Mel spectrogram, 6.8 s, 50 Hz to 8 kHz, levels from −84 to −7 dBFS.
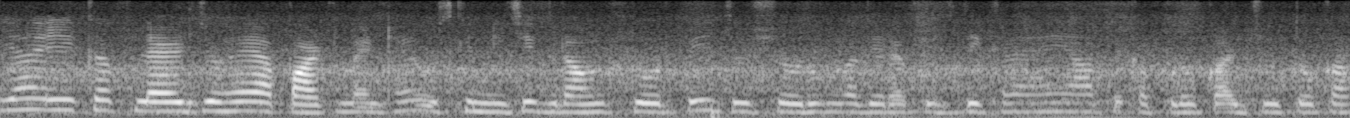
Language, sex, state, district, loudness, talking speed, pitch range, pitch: Hindi, male, Chhattisgarh, Raipur, -21 LUFS, 230 wpm, 210-235 Hz, 215 Hz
